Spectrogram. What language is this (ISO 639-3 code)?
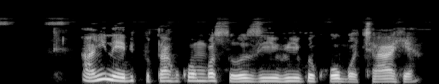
ibo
